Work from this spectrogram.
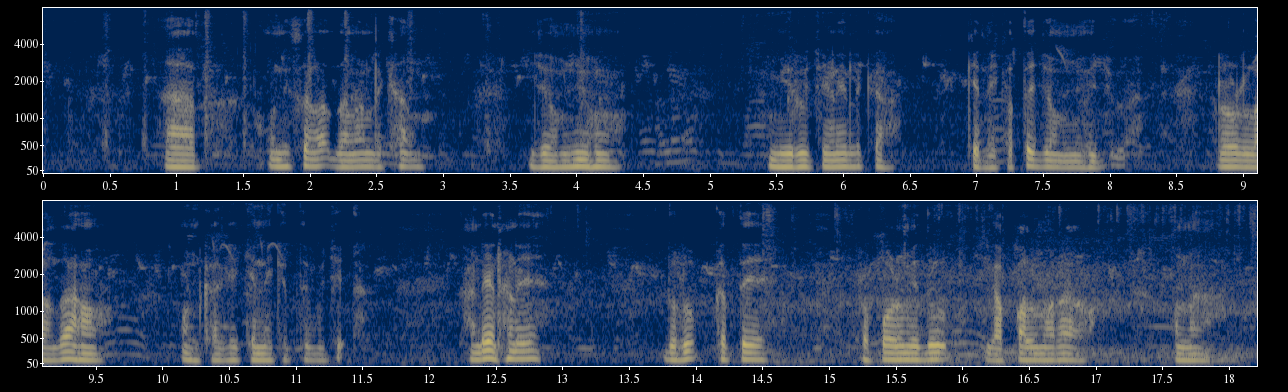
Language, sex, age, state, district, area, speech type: Santali, male, 45-60, Jharkhand, East Singhbhum, rural, spontaneous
